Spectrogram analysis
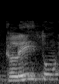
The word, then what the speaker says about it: Cleiton: Entra no Google e escreve Cleiton, com C-L-E-I-T-O-N, não é Clayton, é Cleiton mesmo, do jeito que se fala, se escreve Cleiton com H.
